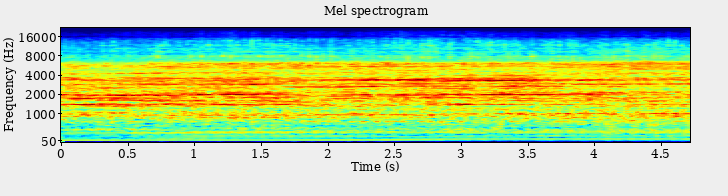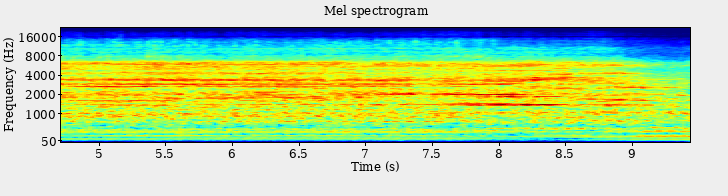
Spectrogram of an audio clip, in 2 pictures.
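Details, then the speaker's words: Blue Nissan truck with cheap turbo, back from the boneyard after over a year: steady idle with thin constant high squeal from a junk idler pulley bearing, which had been seized and not turning, hot. "you shut off that pul bear this bearing's junk that's what squealing is this bearing"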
